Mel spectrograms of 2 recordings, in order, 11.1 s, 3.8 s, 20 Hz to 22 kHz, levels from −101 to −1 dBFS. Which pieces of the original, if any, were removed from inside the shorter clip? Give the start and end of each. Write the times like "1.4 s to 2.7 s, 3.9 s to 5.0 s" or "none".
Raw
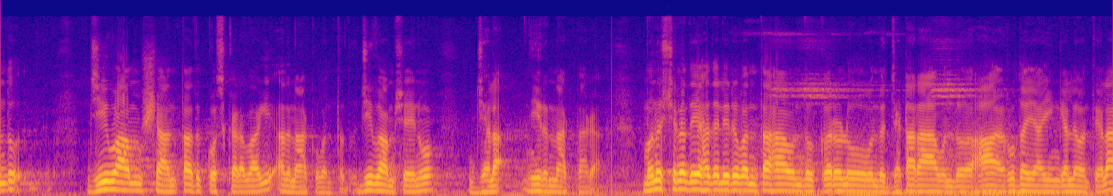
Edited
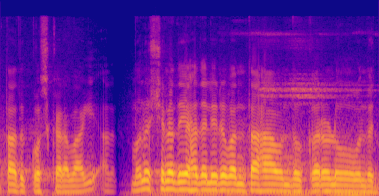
2.7 s to 6.1 s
